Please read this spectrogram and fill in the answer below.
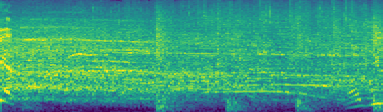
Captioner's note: crowd cheering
